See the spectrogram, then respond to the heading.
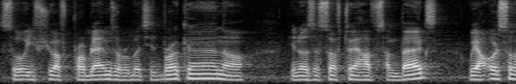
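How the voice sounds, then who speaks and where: A man speaks with a French accent at a moderate pace. His intonation is fairly even. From France. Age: 20s. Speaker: engineer, company COO. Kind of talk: interview answer.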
